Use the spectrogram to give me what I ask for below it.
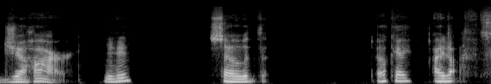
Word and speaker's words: Dzhokhar: So, yes, it looks like, Dzhokhar, something like that, but it's actually Jahar is how he pronounced it.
